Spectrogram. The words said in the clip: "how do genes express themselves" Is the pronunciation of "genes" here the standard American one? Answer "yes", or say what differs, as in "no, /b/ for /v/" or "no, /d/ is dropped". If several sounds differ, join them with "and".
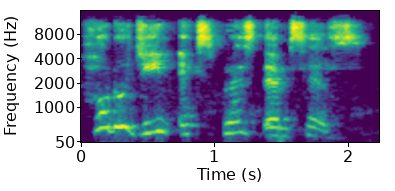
no, /z/ is dropped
